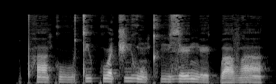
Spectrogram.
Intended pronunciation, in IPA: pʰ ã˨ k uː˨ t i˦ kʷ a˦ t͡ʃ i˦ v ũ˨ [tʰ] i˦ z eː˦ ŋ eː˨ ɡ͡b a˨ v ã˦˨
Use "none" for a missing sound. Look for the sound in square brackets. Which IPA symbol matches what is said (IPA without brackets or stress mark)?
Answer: kʰ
